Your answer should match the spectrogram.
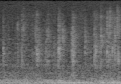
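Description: Steady typing on a computer keyboard while entering text in MS Word, a quick run of crisp, closely spaced key clicks, near and fairly quiet, with no talking.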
